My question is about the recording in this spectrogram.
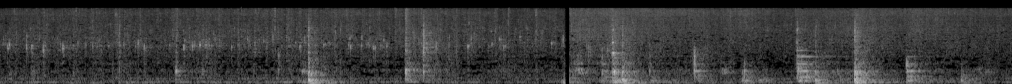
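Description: Chopped onion, garlic and chilli sizzling in hot oil in a non-stick pan, with a steady hiss. From about three seconds in, a wooden spoon stirs and knocks against the pan several times.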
